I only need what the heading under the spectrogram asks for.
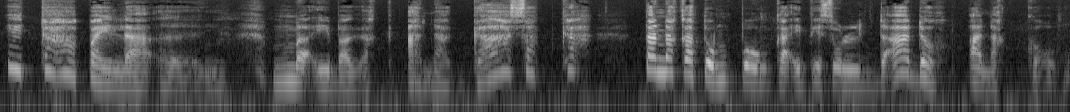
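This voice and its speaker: A woman's voice: fairly low pitch, very animated, slow, a bit bright, heavily acted. A woman acting a regretful, nagging village mother in a radio drama, with an Ilocano accent. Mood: probing.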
